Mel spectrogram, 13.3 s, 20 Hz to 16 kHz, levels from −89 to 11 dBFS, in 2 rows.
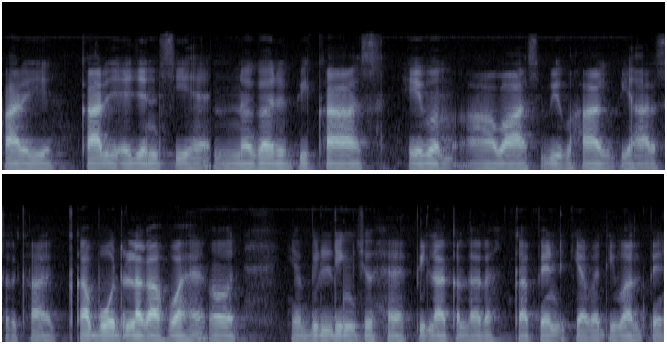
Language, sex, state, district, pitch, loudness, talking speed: Hindi, male, Bihar, Begusarai, 95 Hz, -30 LUFS, 135 wpm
